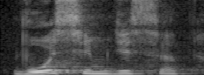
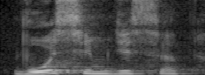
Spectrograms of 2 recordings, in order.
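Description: First: The stress falls where Russian puts it. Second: The stress falls where Russian puts it.

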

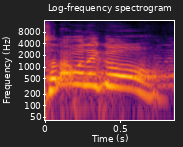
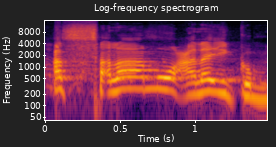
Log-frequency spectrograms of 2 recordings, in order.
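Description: First: The greeting is shortened and slurred together. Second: The greeting is said fully with every syllable. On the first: It is a careless modern style of greeting. The speaker calls it wrong. "কি উচ্চারণ করে মানে উচ্চারণই বোঝা যায় না" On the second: It is the proper traditional greeting. The speaker calls it right. "সুন্নতি সালাম"

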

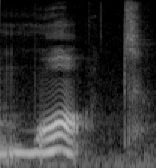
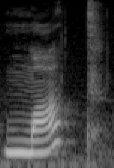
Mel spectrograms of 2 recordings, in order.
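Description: First: The vowel is a, rounded toward o. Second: The vowel is a plain open a. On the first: The speaker calls it right. "Наче кажу А, але більш наближено до О" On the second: The speaker calls it wrong. "я кажу не мат"

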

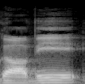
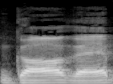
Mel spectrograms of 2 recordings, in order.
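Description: First: The word ends in a plain 'e' vowel. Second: The word ends in an 'ai' vowel. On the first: The speaker calls it wrong. "ਗਾਵੇ ਨਹੀਂ ਬੋਲਣਾ, ਵਵੇ ਦੀ ਇੱਕ ਲਾਂ ਨਹੀਂ ਲਾਉਣੀ" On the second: The speaker calls it right. "ਇਸ ਲਈ ਗਾਵੈ ਬੋਲਣਾ ਹੈ"

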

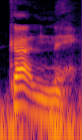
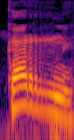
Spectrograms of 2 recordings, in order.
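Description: First: The r is pronounced like an l sound. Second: The r is pronounced with strong emphasis. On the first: "hablan las palabras con la L" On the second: "hacen acento en la R... la dicen con más énfasis"

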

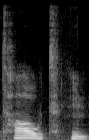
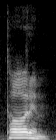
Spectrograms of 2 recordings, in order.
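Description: First: The h in him is pronounced strongly. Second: The h in him is pronounced weakly. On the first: The speaker calls it wrong. "It's not taught him" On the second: The speaker calls it right. "here this H is not strongly pronounced"

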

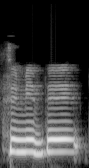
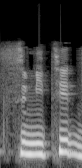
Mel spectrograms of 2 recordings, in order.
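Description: First: The consonant before the final vowel is d. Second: The consonant before the final vowel is t. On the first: The speaker calls it right. "Simidi çok seviyorum deriz" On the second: The speaker calls it wrong. "simit simiti demeyiz"

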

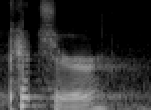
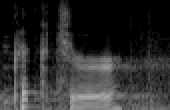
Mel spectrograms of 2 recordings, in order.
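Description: First: The word is said without a 'k' sound: 'pitcher'. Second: The word is said with a 'k' sound: 'picture'. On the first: The speaker calls it wrong. "A lot of people say pitcher" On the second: The speaker calls it right. "but this is a picture"

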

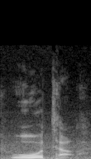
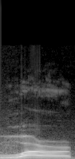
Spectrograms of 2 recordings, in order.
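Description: First: It is said in a British accent. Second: It is said in an American accent. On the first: "we say water by English" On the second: "and so water by American accent"

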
